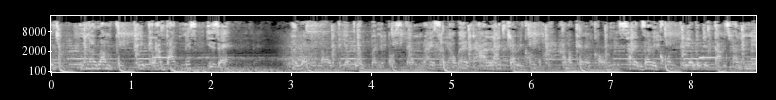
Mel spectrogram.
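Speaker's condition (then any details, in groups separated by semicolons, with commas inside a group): No condition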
